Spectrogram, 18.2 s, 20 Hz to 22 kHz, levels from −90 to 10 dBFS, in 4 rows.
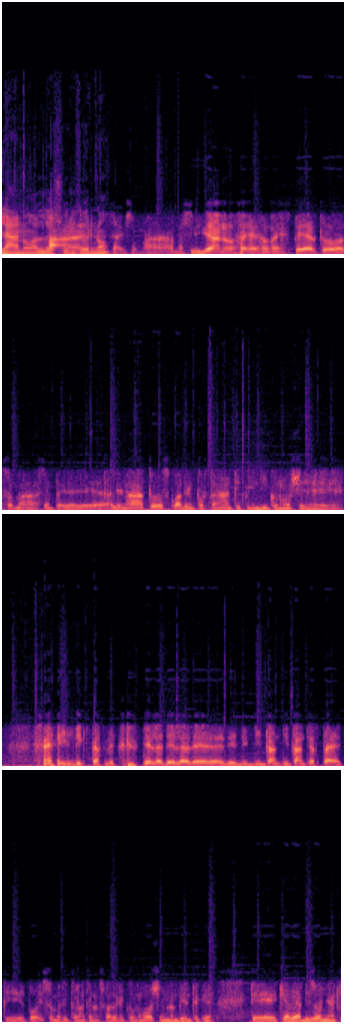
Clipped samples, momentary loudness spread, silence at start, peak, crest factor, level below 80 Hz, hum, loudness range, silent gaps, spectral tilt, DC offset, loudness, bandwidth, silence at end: under 0.1%; 13 LU; 0 s; 0 dBFS; 22 dB; -44 dBFS; none; 6 LU; none; -7.5 dB/octave; under 0.1%; -22 LUFS; 9.8 kHz; 0 s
